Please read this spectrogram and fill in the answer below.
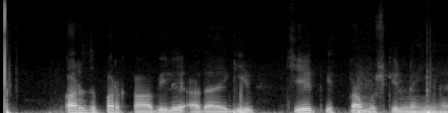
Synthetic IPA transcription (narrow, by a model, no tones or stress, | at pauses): qɐɾzpɐɾqaːbɪleʔɐ̰d̪aːjɡit͡ʃeːkɪt̪namʊʃkɪlnɐɦĩɦɛː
